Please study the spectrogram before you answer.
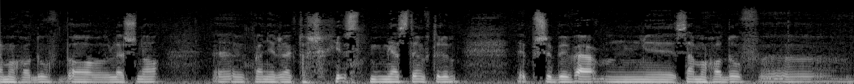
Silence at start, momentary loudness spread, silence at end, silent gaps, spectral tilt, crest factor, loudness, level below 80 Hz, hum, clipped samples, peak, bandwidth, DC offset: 0 s; 11 LU; 0 s; none; -5.5 dB/octave; 18 dB; -23 LUFS; -42 dBFS; none; under 0.1%; -4 dBFS; 14 kHz; under 0.1%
